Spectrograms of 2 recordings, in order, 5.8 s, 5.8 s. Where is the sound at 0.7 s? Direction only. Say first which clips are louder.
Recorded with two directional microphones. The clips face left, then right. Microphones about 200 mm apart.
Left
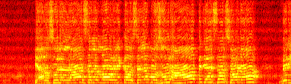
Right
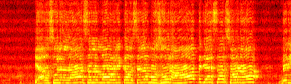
Right 3 dB; 30° right (ahead or behind).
